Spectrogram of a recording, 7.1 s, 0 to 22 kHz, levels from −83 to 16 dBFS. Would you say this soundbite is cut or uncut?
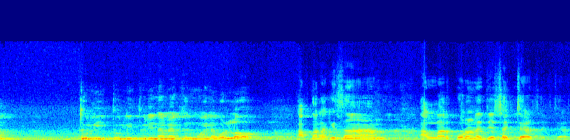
cut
